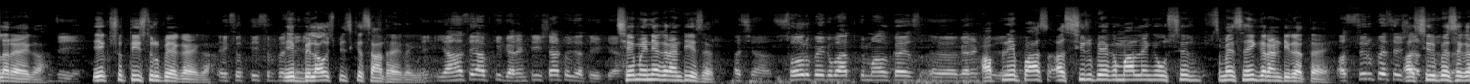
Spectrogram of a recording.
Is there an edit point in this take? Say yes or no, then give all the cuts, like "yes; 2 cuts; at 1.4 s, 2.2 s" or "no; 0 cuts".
no; 0 cuts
